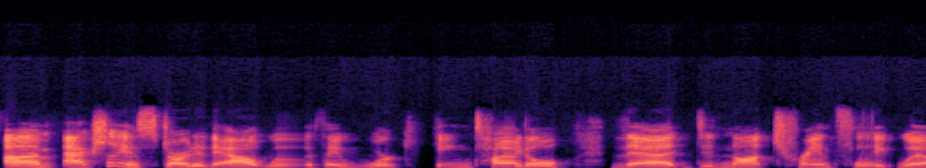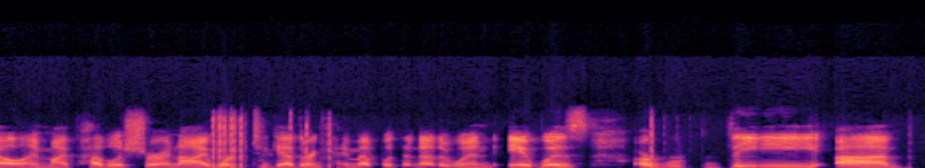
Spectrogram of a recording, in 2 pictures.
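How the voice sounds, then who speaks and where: A woman's voice: medium pitch, unhurried, few pauses, dull audio, slight background noise. A woman author talking casually on a podcast over an online call, explaining earnestly with fillers. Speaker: guest author. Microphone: video call.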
